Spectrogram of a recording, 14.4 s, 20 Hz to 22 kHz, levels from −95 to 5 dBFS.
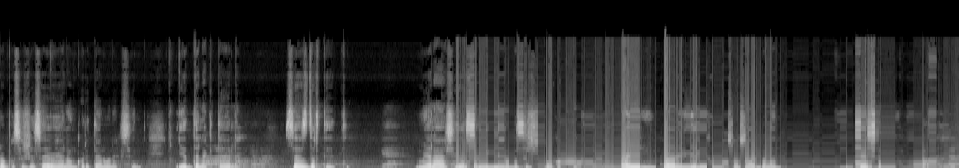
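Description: From 6.86 s to 14.39 s, new audio is likely arriving too seldom, so the playback software keeps looping the last fragment of about 7.5 ms while the real speech is skipped. For roughly 70 percent of that stretch the sound is these repeats, and the result is robotic sound from repeated short buffers: a stiff, metallic buzz fixed at 133 Hz, one over the fragment length. It loosely tracks the speech.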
